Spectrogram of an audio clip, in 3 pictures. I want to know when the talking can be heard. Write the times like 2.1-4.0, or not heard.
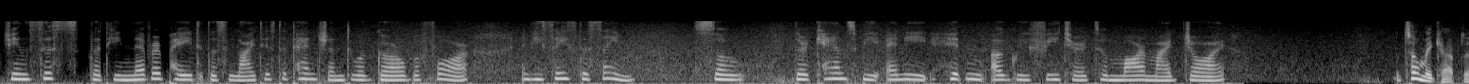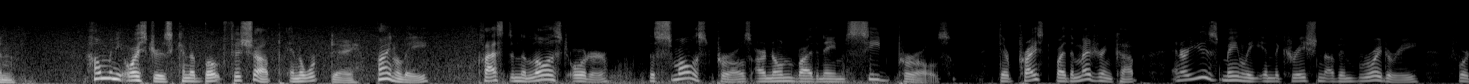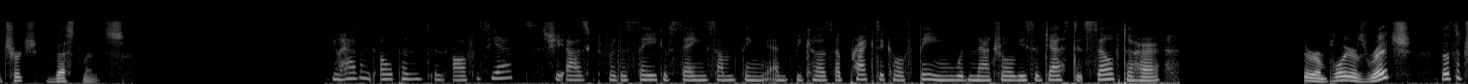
0.0-12.4, 13.9-30.6, 32.6-41.2, 42.4-44.0.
